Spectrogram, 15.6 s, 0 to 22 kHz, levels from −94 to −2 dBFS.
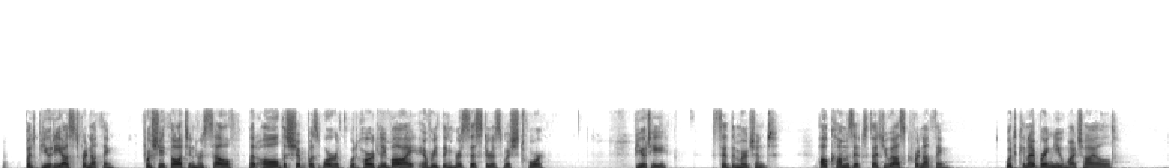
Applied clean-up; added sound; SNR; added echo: neural mask model DeepFilterNet 3.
